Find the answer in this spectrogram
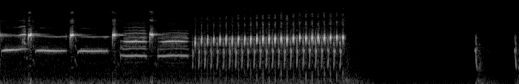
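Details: Malinois canary giving paired clear whistled notes, then a fast buzzing rolled trill lasting about one and a half seconds, followed by near silence.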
